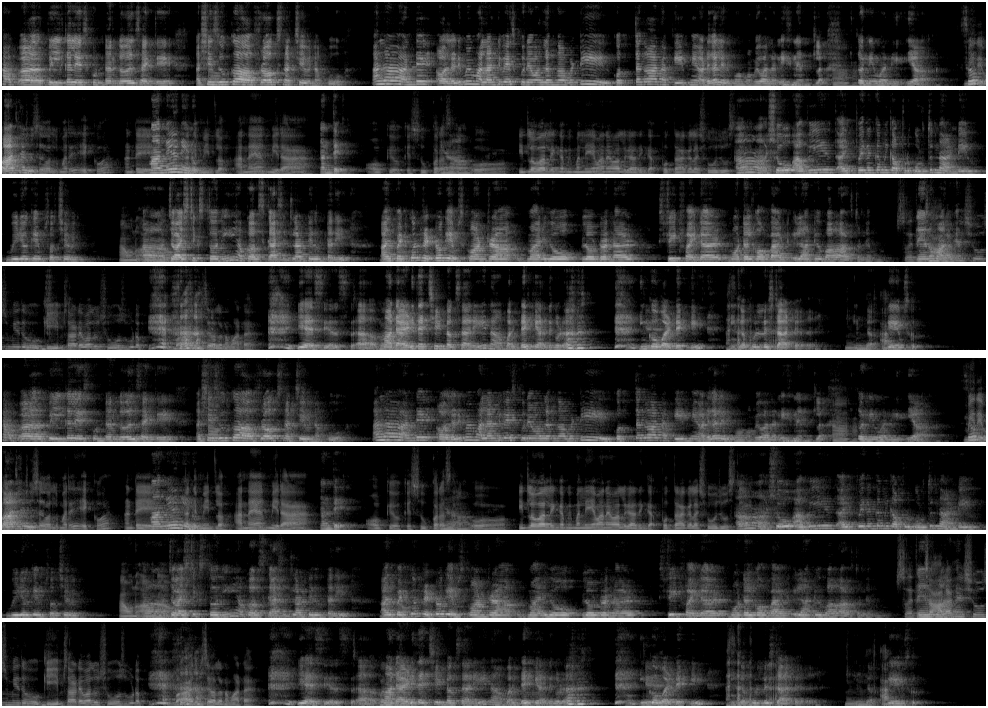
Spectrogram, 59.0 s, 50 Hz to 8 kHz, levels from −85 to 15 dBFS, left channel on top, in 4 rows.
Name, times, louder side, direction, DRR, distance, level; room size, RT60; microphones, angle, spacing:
voice 1, 0.0-5.1 5.6-12.6 12.8-13.9 14.5-15.3 17.0-17.7 19.5-19.9 21.3-21.8 25.8-30.7 31.6-34.8 35.2-39.0 39.4-42.7 43.2-43.9 46.5-47.3 48.3-53.2 53.5-56.5 57.0-58.0, left 2 dB, 45° left, 7 dB, 0.5 m, -29 dB
voice 2, 3.1-3.7 5.7-6.2 12.4-13.0 14.4-17.1 17.5-19.4 20.2-26.1 31.3-32.2 33.5-33.9 35.2-35.7 39.7-40.0 42.9-46.4 46.7-48.1 49.7-50.4 52.2-52.6 53.6-54.3 55.1-55.4 55.7-55.9 56.9-57.6, right 2 dB, 15° right, 11 dB, 0.4 m, -39 dB
12.0 x 6.7 x 3.3 m, 0.80 s
head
